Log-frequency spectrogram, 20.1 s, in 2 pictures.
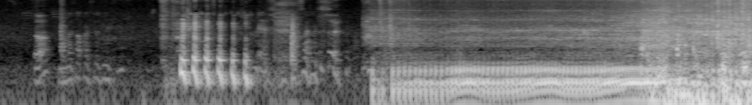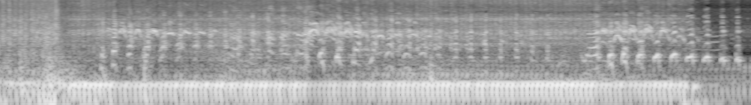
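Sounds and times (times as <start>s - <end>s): motorcycle engine revving: 4.9s - 20.0s.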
